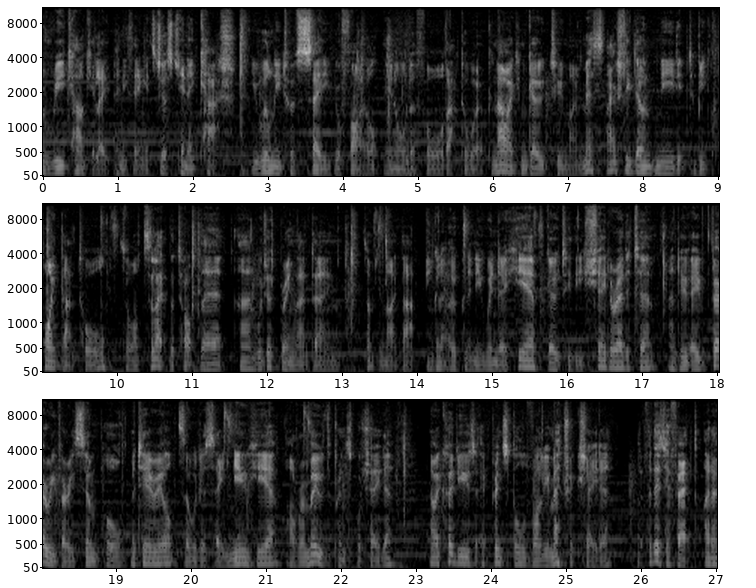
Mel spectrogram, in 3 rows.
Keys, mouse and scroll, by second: 2.6 space, 3.8 click, 4.2 ctrl+s, 5.9 click, 6.5-7.3 scroll down 1, 9.3 middle click, 9.8 scroll down 1, 9.9 Tab, 11.0 KP_0, 13.1 g, 13.2 z, 13.4 click, 17.2 n, 17.9-19.1 scroll up 1, 19.1 click, 20.4 click, 21.2-21.5 scroll up 1, 21.5 click, 22.8 Delete.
